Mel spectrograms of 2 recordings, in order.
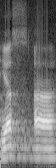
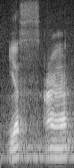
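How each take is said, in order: First: The s sound is soft and plain. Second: The s sound is sharp and hissing. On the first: The speaker calls it wrong. "jangan bacanya kayak s bahasa Indonesia" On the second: The speaker calls it right. "suaranya kayak mendesis"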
